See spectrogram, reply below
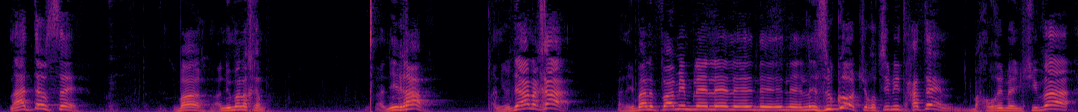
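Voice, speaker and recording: A man giving a sermon as a rabbi, telling stories and acting out both sides of the dialogue. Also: high voice. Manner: animated storyteller who acts out dialogue, often laughing.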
